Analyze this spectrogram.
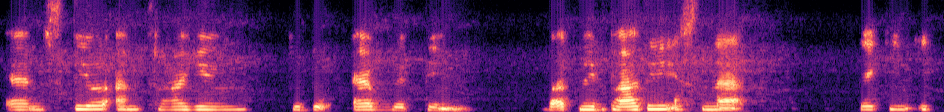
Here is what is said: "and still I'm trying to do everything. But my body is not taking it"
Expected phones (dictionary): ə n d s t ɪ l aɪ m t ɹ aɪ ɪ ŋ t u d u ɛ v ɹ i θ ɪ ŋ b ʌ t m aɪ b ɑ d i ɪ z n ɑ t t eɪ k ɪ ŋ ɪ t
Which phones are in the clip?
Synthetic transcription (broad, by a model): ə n s t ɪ l aɪ m t ɹ aɪ ɪ ŋ t u d u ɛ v ɹ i t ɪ ŋ b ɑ t m aɪ b ɑ d i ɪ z n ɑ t t eɪ k ɪ ŋ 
